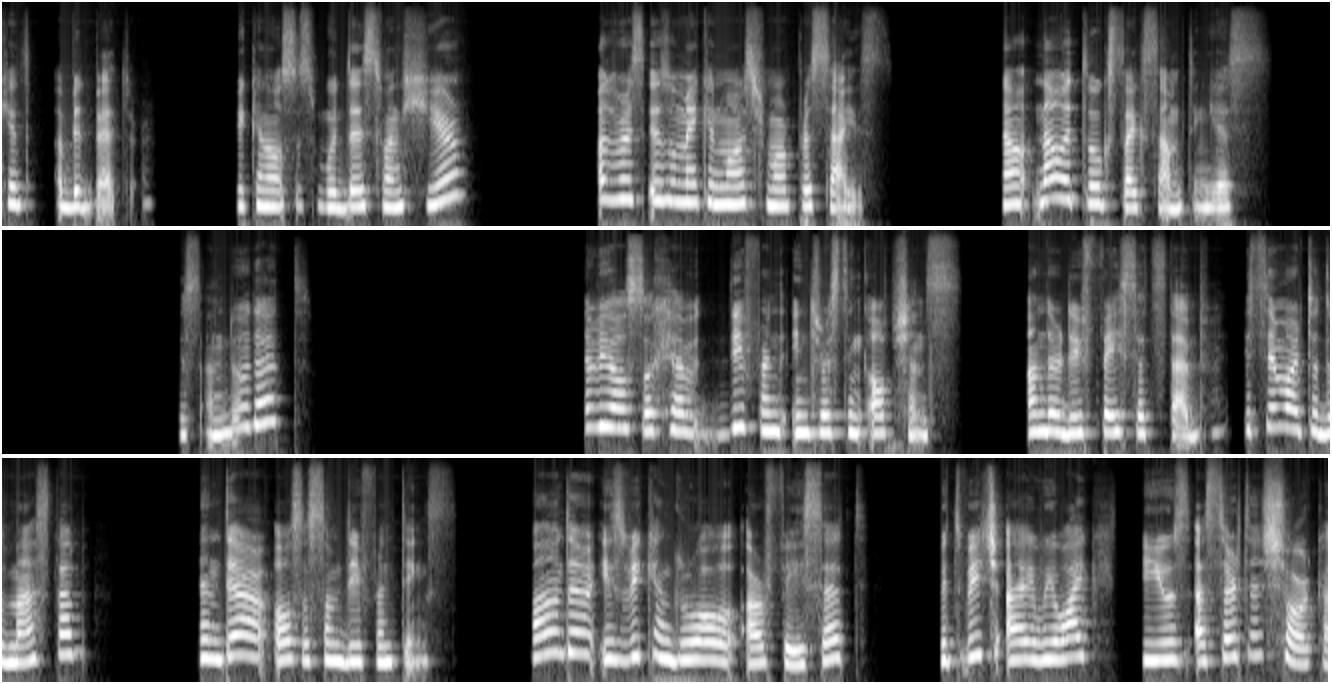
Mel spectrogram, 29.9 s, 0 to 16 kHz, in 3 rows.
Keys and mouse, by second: 1.7-3.9 shift+drag, 4.3-6.2 shift+drag, 6.6-7.7 alt+middle drag, 8.2 shift+click, 9.4 alt+middle click, 10.4 ctrl+z, 11.4 ctrl+alt+middle click, 12.0-13.3 alt+middle drag, 13.7 alt+shift+middle click, 14.4 ctrl+alt+middle click, 15.1 alt+middle click, 18.4-24.7 drag.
